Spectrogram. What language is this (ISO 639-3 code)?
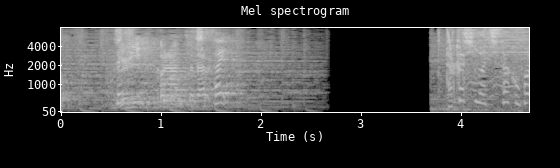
jpn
